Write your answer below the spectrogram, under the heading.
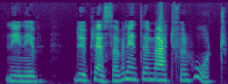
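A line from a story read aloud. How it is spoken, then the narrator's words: Laughing. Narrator (Swedish): Elaine skrattade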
